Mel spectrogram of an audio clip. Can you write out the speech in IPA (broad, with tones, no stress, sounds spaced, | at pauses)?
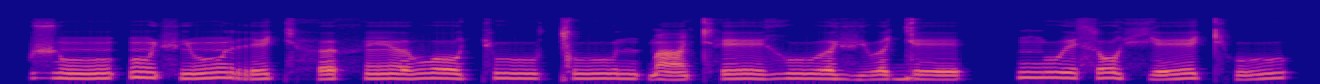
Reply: ʒ ũː˧˩˧ ʔ ũ˥˧ fʲ ũː˩˥ r e˩˥ c h ə˩˥ θ ẽ˧˥˧ ə̯ β o˥˧ c uː˥˧ ǀ uː˧˥˧ n ɓ ã˧˩˧ cʰ eː˧˥˧ ɣ uː˥˧ ə̯ vʲ u˩˥ ə̯ ɟ e˥˧ | ŋ u˥˧ ɪ̯ s o˧˥˧ ç eː˩˥ cʰ u˩˥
